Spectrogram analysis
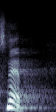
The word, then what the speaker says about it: SNP: that's the term that's used snp as is pronounced snip and what i'm showing you here are four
